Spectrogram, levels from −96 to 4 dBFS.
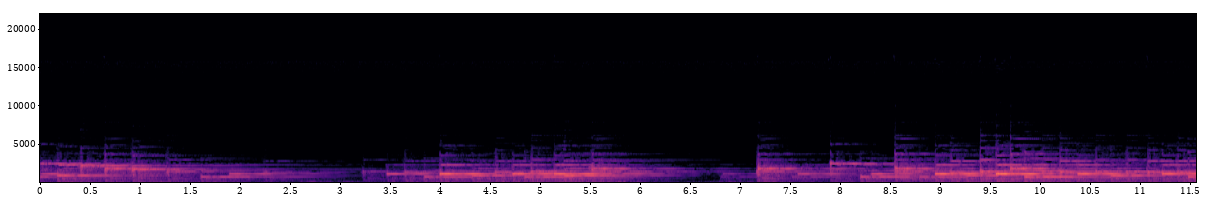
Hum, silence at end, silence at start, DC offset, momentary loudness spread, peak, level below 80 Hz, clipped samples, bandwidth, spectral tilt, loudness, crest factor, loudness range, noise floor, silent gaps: none; 0 s; 0 s; under 0.1%; 17 LU; -22 dBFS; -78 dBFS; under 0.1%; 6.4 kHz; -4 dB/octave; -39 LUFS; 18 dB; 9 LU; -69 dBFS; none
